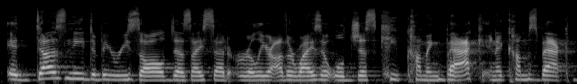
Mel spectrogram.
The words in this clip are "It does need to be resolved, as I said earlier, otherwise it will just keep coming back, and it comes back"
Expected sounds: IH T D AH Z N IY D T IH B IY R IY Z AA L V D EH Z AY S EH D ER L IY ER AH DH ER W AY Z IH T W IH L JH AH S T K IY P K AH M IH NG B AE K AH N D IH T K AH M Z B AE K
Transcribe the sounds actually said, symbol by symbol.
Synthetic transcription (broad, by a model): IH T D AH Z N IY D T IH B IY R IY Z AA L V D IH Z AY S EH D ER L IY ER AH DH ER W AY Z IH T W IH L JH AH S K IY P K AH M IH NG B AE K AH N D IH T K AH M Z B AE K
